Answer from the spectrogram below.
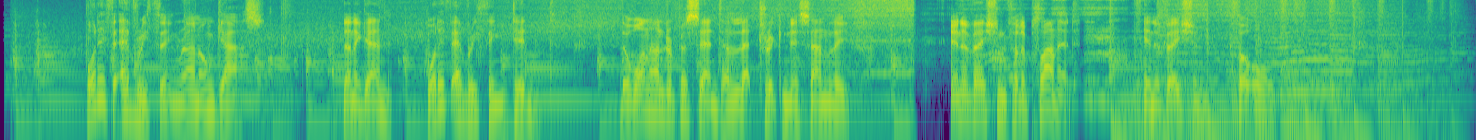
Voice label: Voice Reel Commercial; Nissan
